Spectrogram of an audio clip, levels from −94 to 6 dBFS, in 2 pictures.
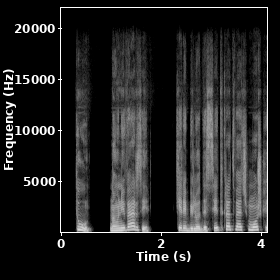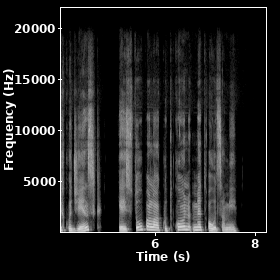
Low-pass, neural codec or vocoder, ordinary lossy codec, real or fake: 19.8 kHz; none; none; real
